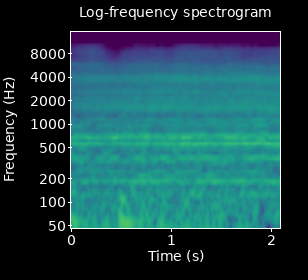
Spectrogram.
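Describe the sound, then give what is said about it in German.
A police helicopter searching at night for a bank robber: a steady, loud engine drone with a slightly whining tone, holding a constant level throughout with no voices. “Ist doch klar, dass die Polizei den Bankräuber mit einem Hubschrauber sucht.”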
